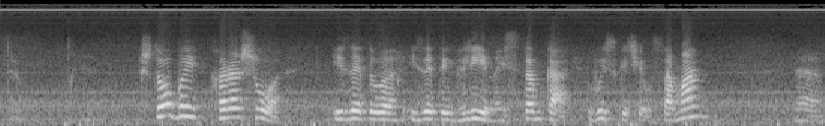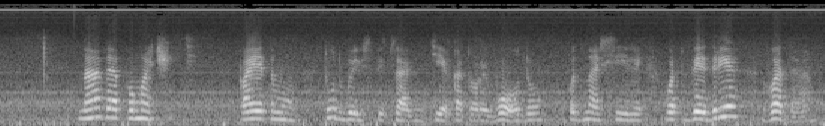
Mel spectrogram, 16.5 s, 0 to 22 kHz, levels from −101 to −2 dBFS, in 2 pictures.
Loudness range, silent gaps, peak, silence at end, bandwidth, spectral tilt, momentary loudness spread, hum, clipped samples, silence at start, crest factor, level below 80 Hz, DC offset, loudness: 4 LU; none; -4 dBFS; 0 s; 19 kHz; -5.5 dB/octave; 13 LU; none; under 0.1%; 0 s; 20 dB; -46 dBFS; under 0.1%; -23 LUFS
